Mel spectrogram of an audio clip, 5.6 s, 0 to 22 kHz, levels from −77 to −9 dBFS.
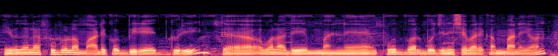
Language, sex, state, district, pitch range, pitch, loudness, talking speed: Chakma, male, Tripura, Unakoti, 100-115 Hz, 105 Hz, -13 LUFS, 160 wpm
